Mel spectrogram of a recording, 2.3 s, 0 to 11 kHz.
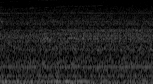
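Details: Vintage PC with Gigabyte M55S-DS2 board, Athlon 64 X2 3600+, 8500 GT GPU, 400 W power supply, at power-on: quiet steady fan hum with no rubbing, clicking or surging; fans healthy.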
